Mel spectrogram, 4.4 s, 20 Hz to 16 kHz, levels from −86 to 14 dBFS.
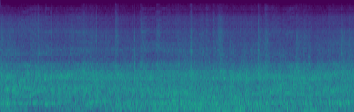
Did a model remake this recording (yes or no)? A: yes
